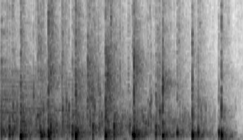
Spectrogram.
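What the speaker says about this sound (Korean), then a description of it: "수고했다고 박수 한번 쳐주세요" A studio audience claps for a DJ and teaching assistant on a hip-hop DJ show, a steady burst of hand claps with sharp repeated peaks and no talk over it.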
